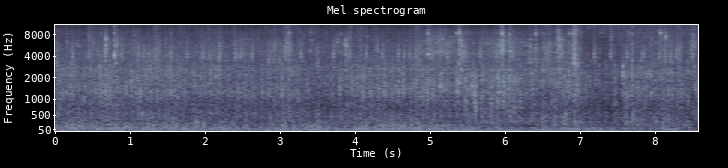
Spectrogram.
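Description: Downhill mountain bike ridden fast over rough, rocky trail: heavy wind rumble on the action camera's microphone, with constant rattling and clacking of the bike and tyres over rocks. The noise eases off shortly before the end as the bike slows.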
